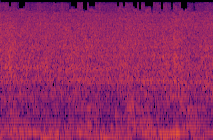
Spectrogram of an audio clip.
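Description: Water runs steadily from a bathroom sink faucet, a constant close splashing rush with no voices.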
